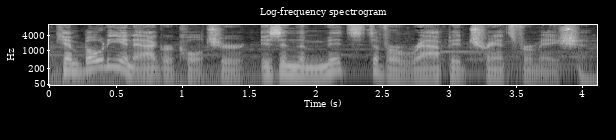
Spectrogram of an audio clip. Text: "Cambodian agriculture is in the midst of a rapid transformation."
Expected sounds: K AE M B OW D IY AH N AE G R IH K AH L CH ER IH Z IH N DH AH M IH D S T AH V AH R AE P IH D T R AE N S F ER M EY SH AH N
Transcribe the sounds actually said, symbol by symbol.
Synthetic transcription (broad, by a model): K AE M B OW D IY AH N AE G R IH K AH L CH ER IH Z IH N DH AH M IH D S T AH V AH R AE P IH D T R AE N S F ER M EY SH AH N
